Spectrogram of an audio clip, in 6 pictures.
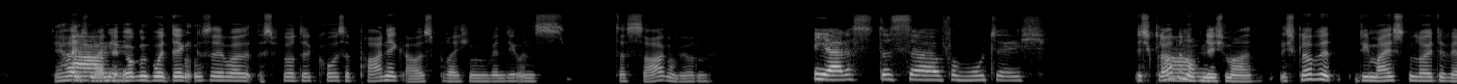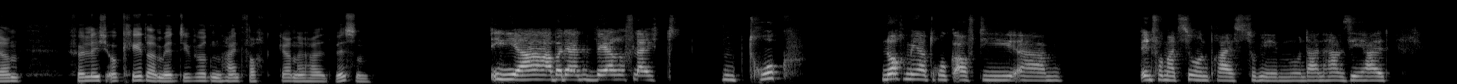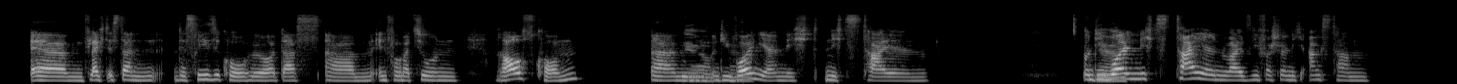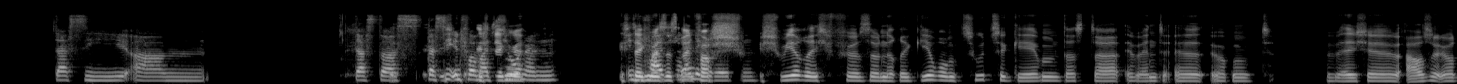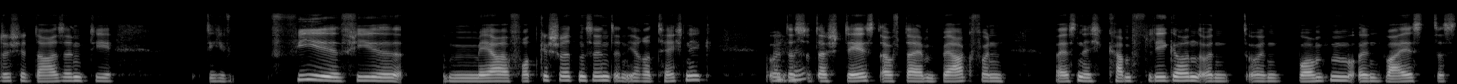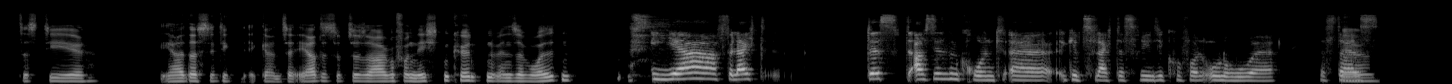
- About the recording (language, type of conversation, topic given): German, unstructured, Warum glaubst du, dass manche Menschen an UFOs glauben?
- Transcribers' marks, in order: drawn out: "ähm"; other background noise; drawn out: "ähm"; "gerieten" said as "geräten"; chuckle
